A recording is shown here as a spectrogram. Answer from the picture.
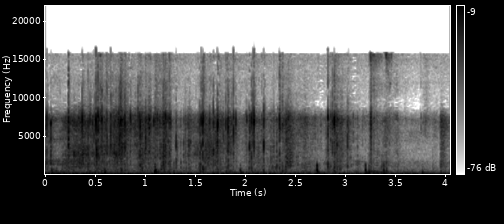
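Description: Crinkling and rustling handling noise with scattered irregular clicks, close to the microphone of a handheld phone that is being moved about.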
